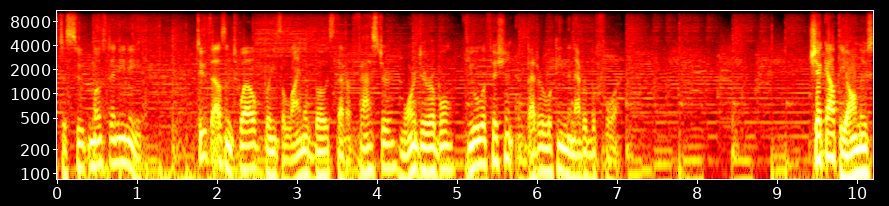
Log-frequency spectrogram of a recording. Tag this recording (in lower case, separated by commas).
music, speech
